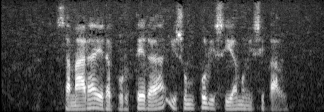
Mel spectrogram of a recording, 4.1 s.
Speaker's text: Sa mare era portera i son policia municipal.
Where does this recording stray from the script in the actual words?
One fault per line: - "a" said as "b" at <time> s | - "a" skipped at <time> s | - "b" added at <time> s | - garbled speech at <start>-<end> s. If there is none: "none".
none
